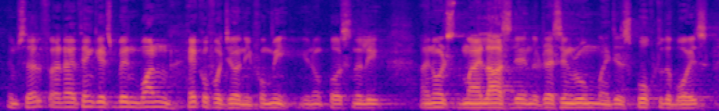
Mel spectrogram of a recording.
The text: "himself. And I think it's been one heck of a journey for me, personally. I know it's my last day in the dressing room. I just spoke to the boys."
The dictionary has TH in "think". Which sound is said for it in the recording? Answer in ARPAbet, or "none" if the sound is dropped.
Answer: T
